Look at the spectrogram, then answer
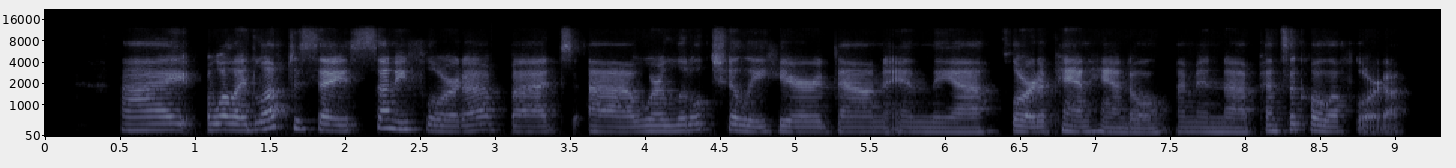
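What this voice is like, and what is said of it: American accent. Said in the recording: “I can tell by the accent you're over the pond”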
